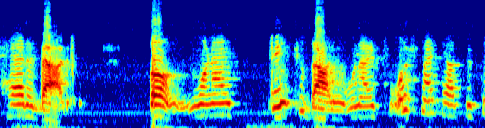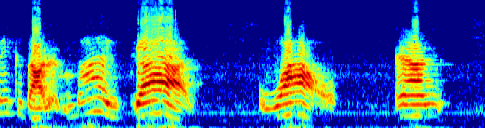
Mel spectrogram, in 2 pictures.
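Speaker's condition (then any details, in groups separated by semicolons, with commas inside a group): Cerebral palsy; from birth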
